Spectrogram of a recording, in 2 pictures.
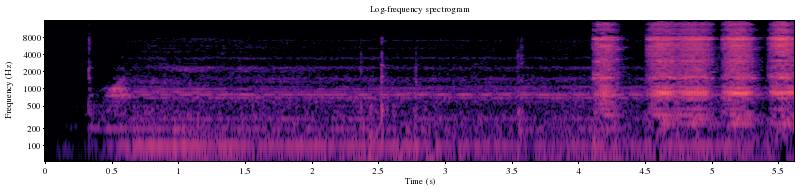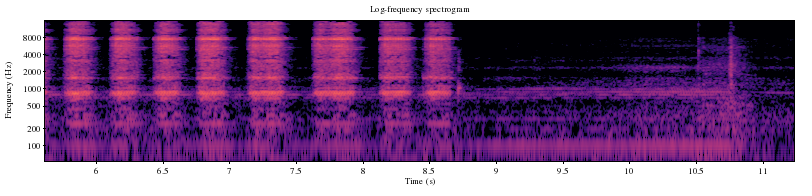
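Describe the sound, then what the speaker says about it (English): A bench grinding wheel sharpens a single chainsaw chain tooth in about ten short, evenly spaced bursts of high, whining grinding over a low steady motor hum, with quieter hum before and after. "So we'll grind this little section, this tooth here."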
